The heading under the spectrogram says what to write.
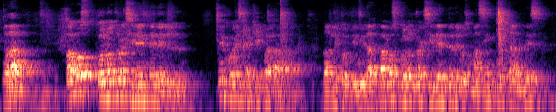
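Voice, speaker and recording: Mexican guy teaching a class, slow careful explaining, keeps checking in, dark voice, faint room hum. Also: a little high, lively intonation. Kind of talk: classroom lecture. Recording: echoey classroom from far off.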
